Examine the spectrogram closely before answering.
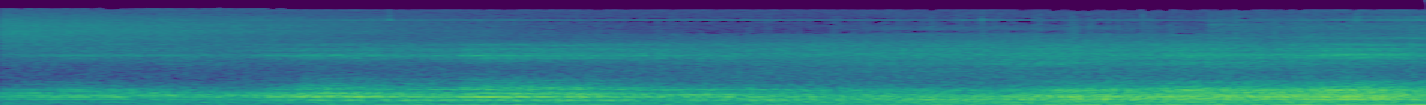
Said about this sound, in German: Im Donner des Wasserfalls.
